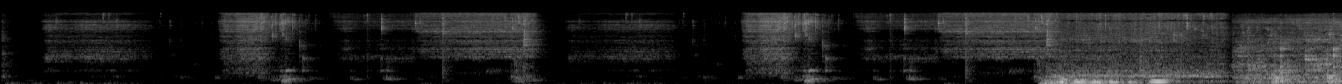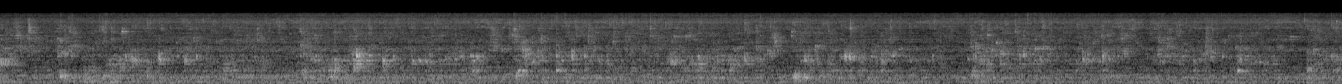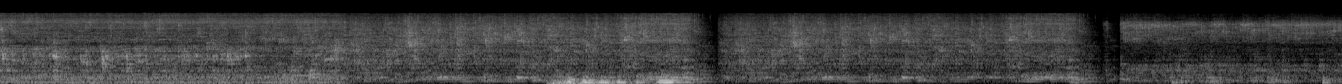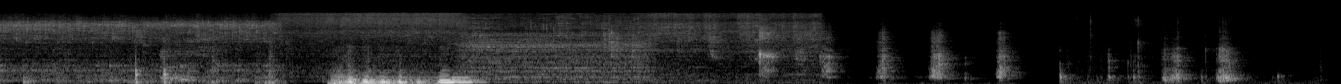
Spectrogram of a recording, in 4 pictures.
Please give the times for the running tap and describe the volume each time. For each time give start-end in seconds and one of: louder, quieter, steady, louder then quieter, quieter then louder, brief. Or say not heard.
0.0-48.5 louder then quieter.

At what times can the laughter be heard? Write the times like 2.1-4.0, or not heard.
10.4-11.7, 32.3-33.8, 43.5-45.0.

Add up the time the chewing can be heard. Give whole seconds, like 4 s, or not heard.
5 s.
